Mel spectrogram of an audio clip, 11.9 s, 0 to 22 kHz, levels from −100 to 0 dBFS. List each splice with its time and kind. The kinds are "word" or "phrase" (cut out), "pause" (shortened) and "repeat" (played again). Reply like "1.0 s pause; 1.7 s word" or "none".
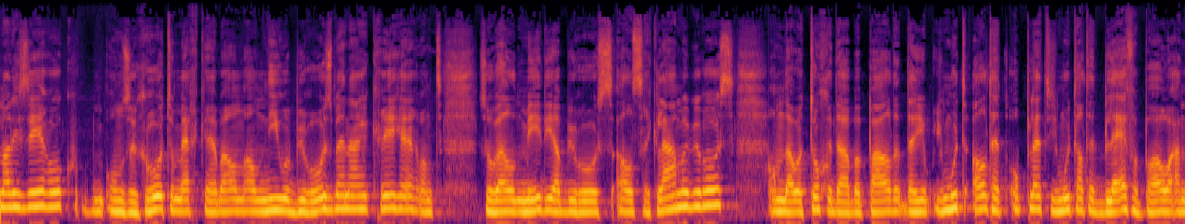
8.3 s phrase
